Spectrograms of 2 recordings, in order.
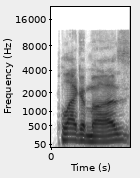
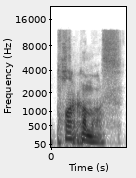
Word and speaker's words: Plaggemars: All right, Technically, if you're doing it in the Dutch pronunciation, it would be Plakkemas like that.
